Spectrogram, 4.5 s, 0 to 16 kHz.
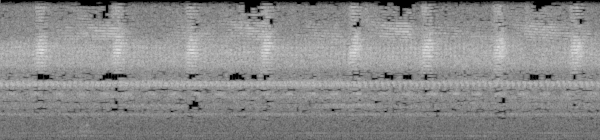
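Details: On a calm summer night in a rural forest, crickets give eight brief, piercing chirps at a steady beat of roughly one every 0.6 seconds, layered over a constant high whine from other insects.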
